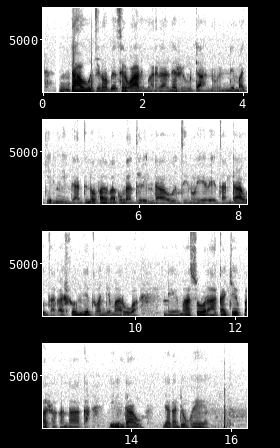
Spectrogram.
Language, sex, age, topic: Ndau, male, 18-24, health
